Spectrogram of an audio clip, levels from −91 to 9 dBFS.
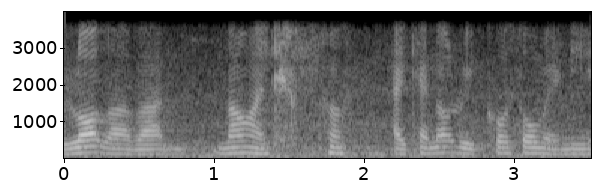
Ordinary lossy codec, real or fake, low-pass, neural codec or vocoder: none; real; 3.6 kHz; none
